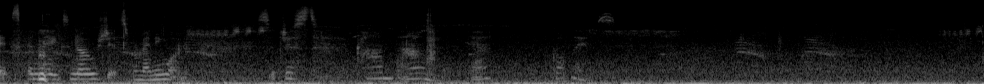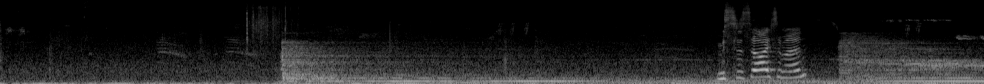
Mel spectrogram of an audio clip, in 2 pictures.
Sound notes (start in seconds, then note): 7.1 birds cawing; 12.6 ominous music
